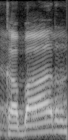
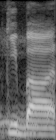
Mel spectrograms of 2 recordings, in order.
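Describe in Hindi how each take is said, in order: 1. पहला स्वर 'a' की आवाज़ है। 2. पहला स्वर 'i' की आवाज़ है। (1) "कबार नहीं है" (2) "बल्कि किबार है"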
